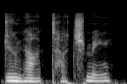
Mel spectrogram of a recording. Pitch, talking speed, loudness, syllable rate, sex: 150 Hz, 190 wpm, -16 LUFS, 3.5 syllables/s, female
